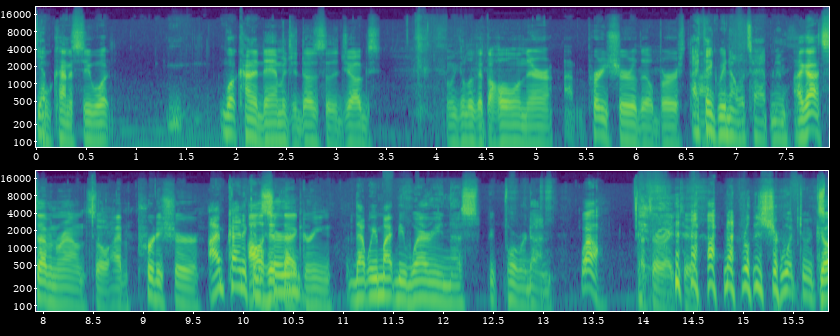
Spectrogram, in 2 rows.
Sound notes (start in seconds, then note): 13.9 laughs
